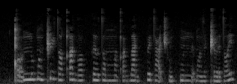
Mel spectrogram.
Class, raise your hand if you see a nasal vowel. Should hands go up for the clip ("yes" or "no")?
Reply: yes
